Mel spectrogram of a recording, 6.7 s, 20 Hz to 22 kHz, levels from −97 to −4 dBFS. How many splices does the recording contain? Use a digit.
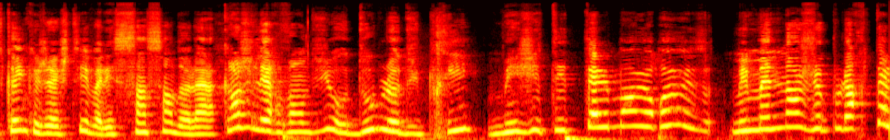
1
